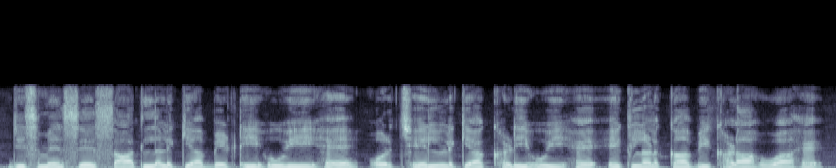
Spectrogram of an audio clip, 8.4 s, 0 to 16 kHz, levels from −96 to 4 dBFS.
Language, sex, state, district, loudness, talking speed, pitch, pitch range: Hindi, male, Madhya Pradesh, Dhar, -14 LUFS, 135 wpm, 120 Hz, 115-125 Hz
